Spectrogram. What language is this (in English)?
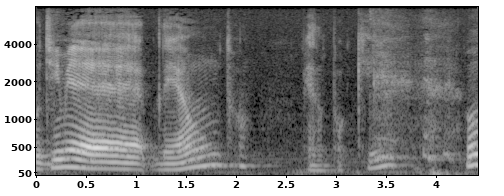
Portuguese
